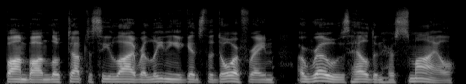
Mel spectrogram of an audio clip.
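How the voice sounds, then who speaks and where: A man's voice: mid-range voice, steady tone, moderate pace, fairly bright tone, smooth, no echo, clean studio sound. A man narrating a scripted dramatic reading of a story.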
